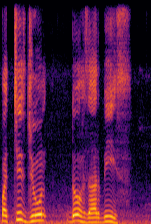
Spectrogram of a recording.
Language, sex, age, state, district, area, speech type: Urdu, male, 60+, Maharashtra, Nashik, rural, spontaneous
